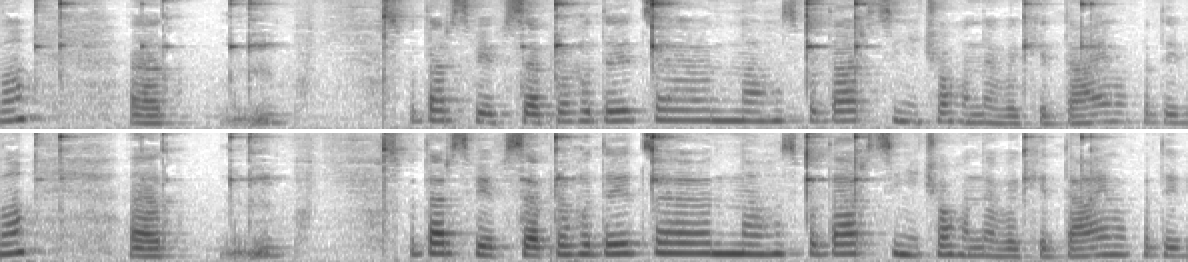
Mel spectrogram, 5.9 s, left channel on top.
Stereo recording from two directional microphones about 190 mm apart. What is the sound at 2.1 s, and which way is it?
Speech, 35° right (ahead or behind).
